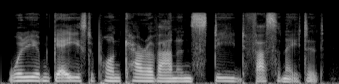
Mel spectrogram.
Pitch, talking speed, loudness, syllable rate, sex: 155 Hz, 125 wpm, -18 LUFS, 4.5 syllables/s, female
